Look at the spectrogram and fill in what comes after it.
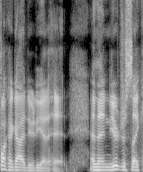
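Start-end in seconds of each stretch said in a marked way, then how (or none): none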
